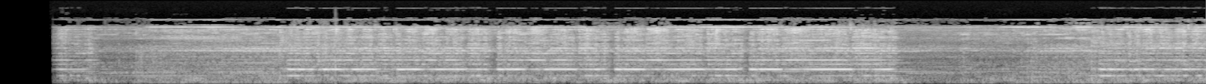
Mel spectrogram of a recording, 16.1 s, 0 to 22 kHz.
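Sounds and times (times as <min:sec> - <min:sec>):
grinding cutting noise: 0:00.7 - 0:16.0
router spindle whining: 0:00.7 - 0:16.0.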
